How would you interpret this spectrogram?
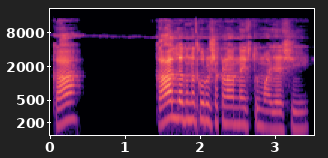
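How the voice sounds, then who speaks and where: Male narrator voicing a hysterical young woman, bright tone, slow taunting delivery. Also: high-pitched, voice pushed up. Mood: pleading. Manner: sobbing, hysterical laughing and taunting. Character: distraught young woman, pleading then mocking.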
